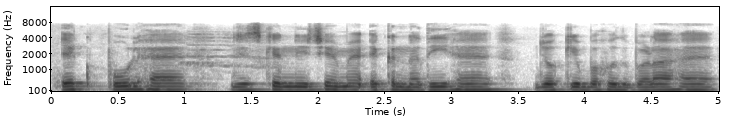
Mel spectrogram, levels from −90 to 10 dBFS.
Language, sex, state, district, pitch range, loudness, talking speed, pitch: Hindi, male, Jharkhand, Deoghar, 125-135 Hz, -18 LUFS, 165 wpm, 125 Hz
